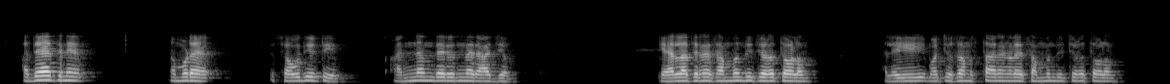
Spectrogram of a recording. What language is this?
Malayalam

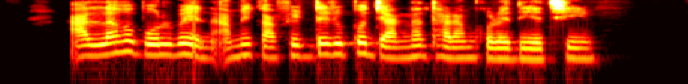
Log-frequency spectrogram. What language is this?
Bangla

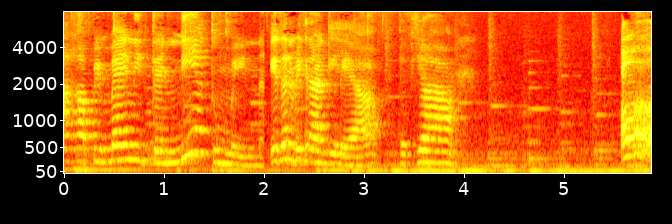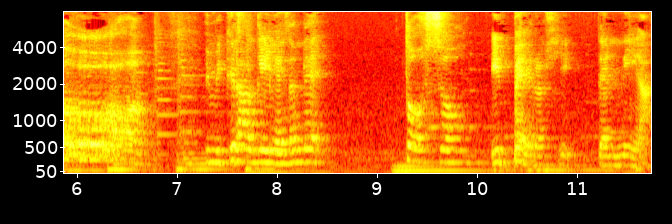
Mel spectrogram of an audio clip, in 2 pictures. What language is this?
Greek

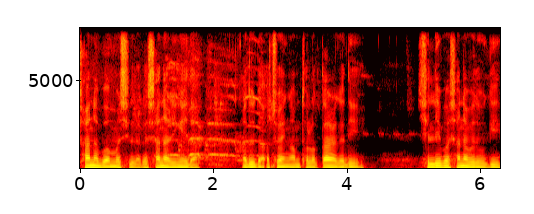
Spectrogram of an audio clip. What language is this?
Manipuri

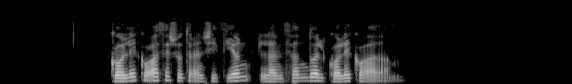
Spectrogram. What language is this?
Spanish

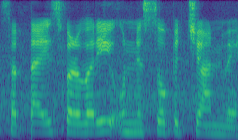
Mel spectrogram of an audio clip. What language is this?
Urdu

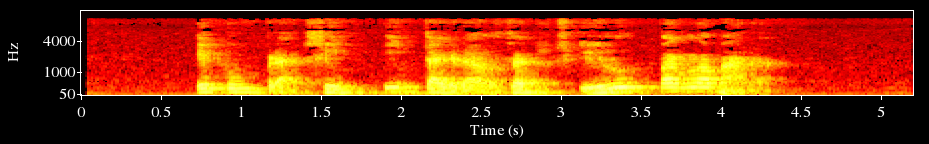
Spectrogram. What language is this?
Catalan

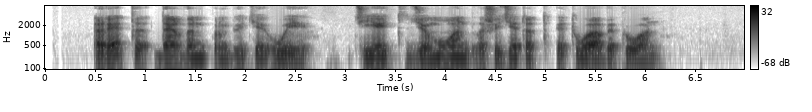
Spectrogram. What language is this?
Albanian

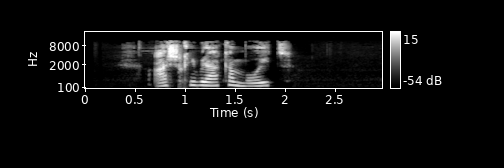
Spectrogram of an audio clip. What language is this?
Central Kurdish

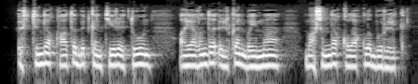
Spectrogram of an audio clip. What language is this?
Bashkir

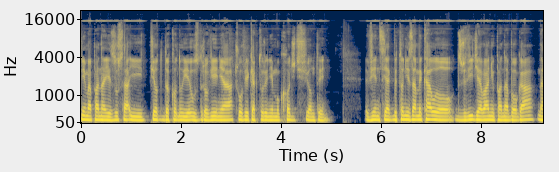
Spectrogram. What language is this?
Polish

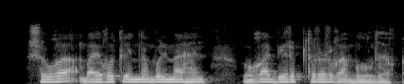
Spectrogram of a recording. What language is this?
Bashkir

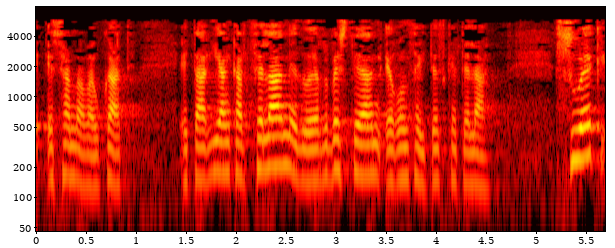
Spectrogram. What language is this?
Basque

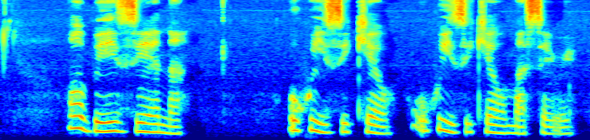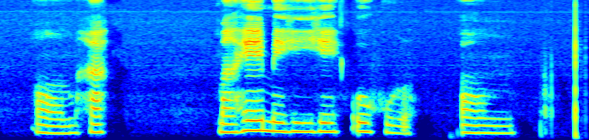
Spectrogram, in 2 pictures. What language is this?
Igbo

